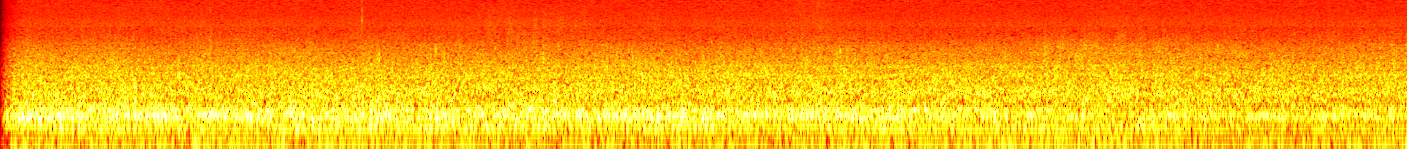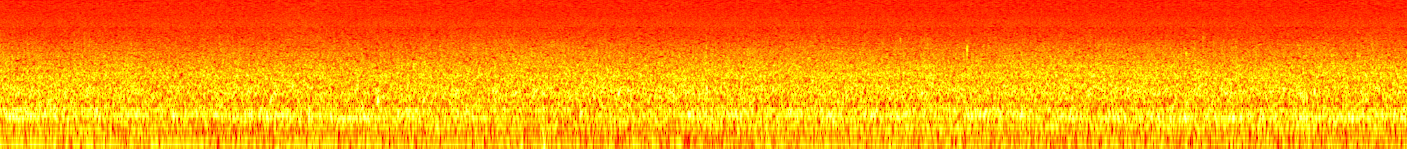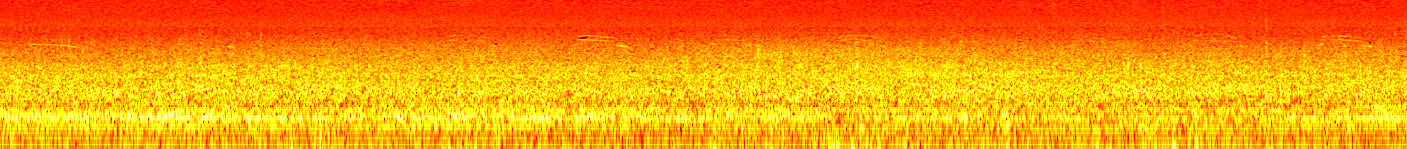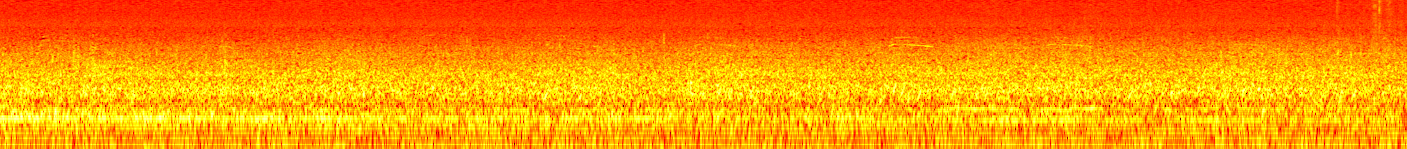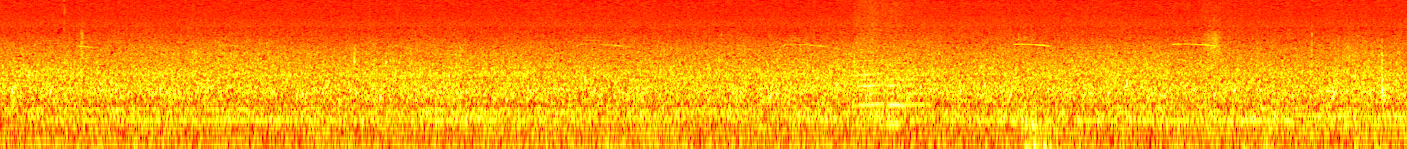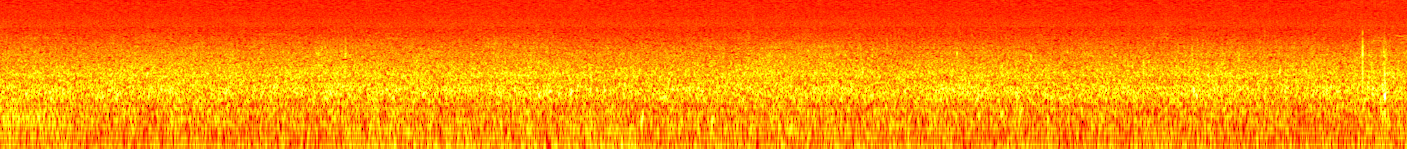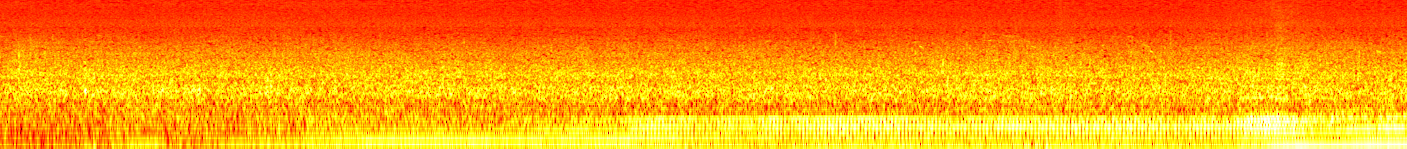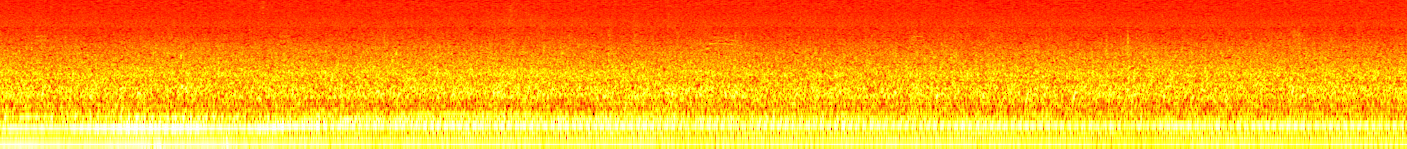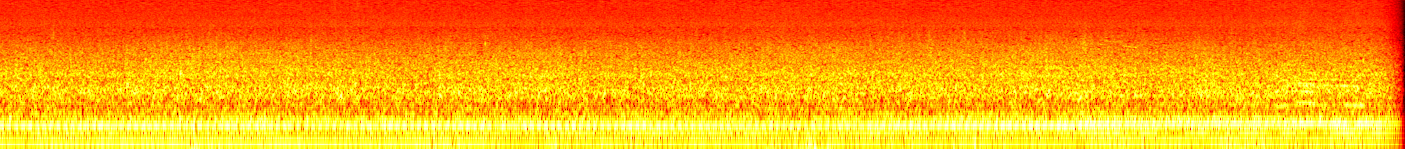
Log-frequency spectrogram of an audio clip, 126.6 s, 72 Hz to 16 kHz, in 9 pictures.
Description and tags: Ambi - Sea noise from steap stony hill 1of2 - Sony pcm d50 stereo Recording - 2010 08 Exmoor Forrest England
Ambi, sea, stereo, forrest, waves, coast, cliffs, exmoor, ambiance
